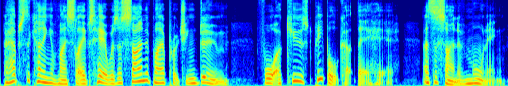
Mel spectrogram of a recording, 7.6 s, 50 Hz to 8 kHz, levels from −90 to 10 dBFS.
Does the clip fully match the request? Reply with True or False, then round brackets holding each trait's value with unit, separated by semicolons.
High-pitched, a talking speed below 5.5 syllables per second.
False (165 Hz; 5.3 syllables/s)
